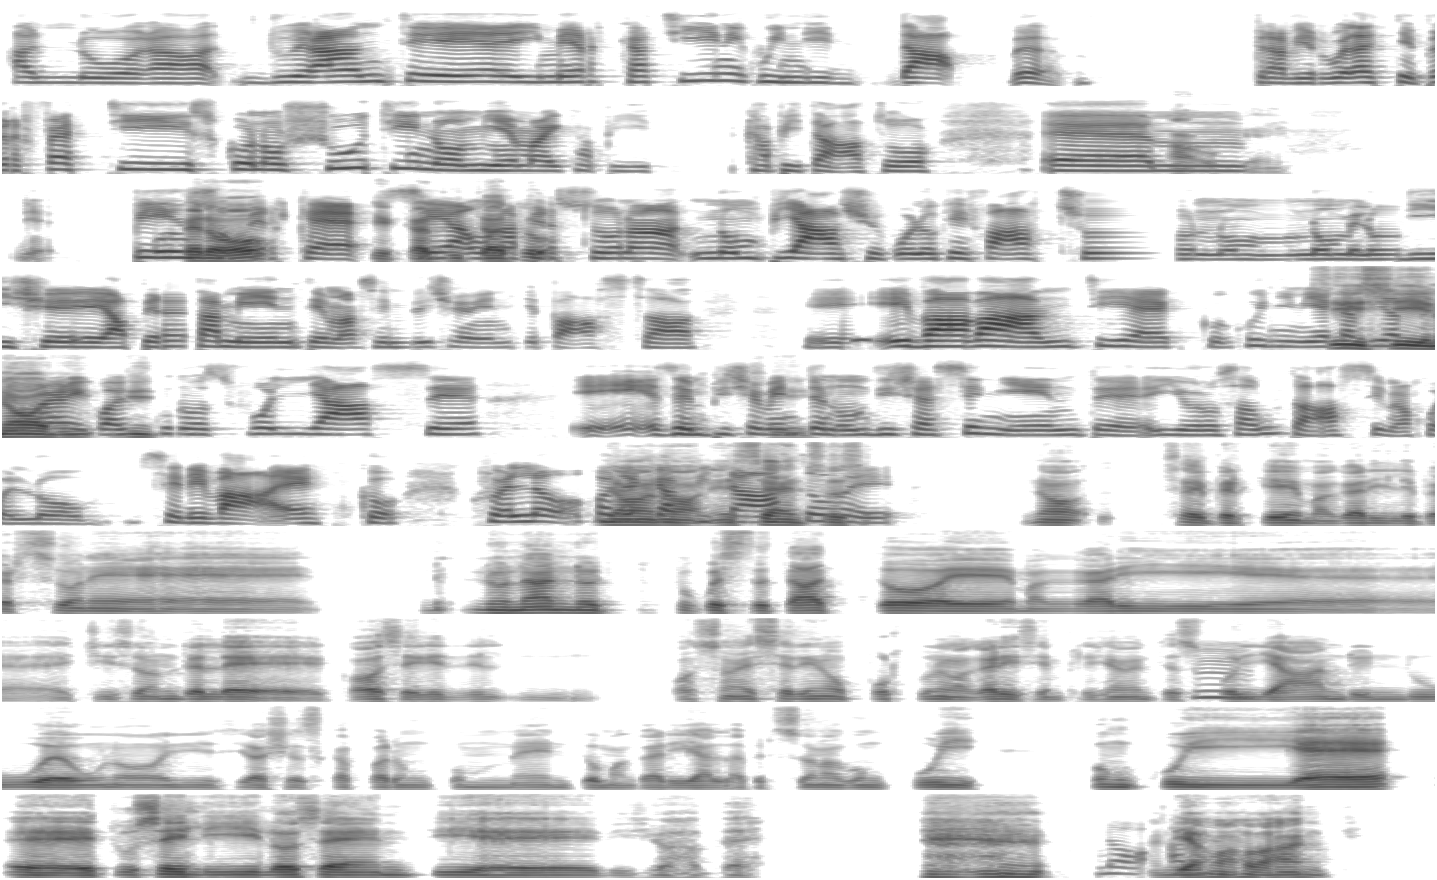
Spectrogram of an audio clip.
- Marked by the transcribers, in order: other background noise; drawn out: "persone"; drawn out: "ehm"; laughing while speaking: "Vabbè, andiamo avanti"; chuckle
- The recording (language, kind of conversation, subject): Italian, podcast, Che valore ha per te condividere le tue creazioni con gli altri?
